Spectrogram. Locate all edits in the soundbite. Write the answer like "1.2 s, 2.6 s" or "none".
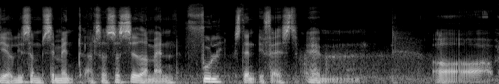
3.0 s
